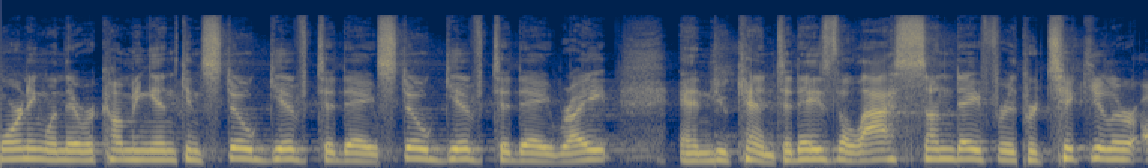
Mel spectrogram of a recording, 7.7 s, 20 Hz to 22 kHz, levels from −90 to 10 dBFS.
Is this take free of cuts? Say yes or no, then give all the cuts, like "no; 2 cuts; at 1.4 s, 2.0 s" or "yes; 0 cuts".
no; 4 cuts; at 1.2 s, 2.5 s, 4.8 s, 6.8 s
